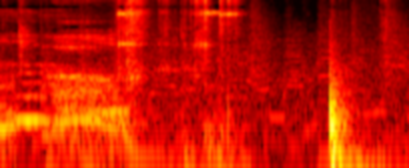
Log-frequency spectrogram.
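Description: A half-dollar coin clinking into a small glass tumbler: two sharp metallic clinks about a second apart, then a single knock on the table near the end.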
